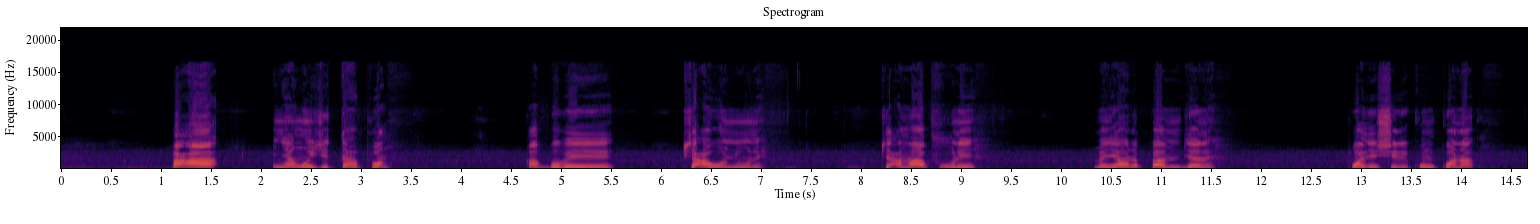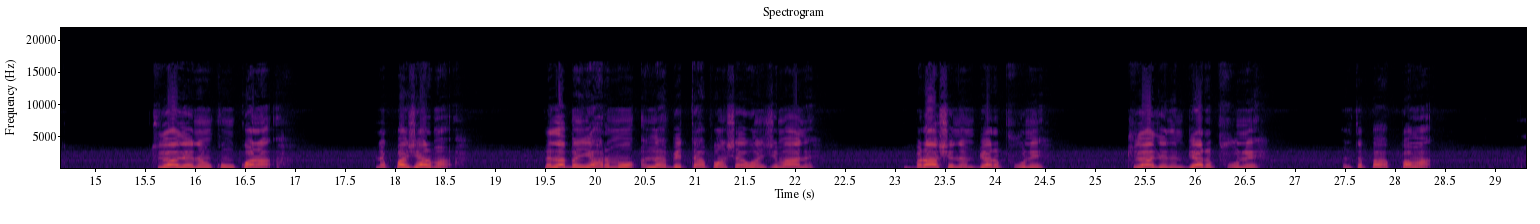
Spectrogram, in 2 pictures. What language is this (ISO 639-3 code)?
dag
